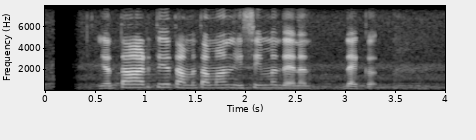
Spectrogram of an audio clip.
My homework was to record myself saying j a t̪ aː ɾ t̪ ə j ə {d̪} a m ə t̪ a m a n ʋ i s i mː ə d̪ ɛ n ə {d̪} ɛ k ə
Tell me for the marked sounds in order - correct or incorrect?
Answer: incorrect: t̪, correct

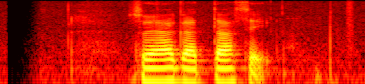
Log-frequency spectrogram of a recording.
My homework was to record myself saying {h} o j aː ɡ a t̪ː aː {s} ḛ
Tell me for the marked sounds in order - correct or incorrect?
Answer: incorrect: s, correct

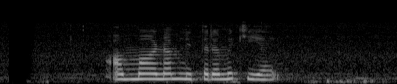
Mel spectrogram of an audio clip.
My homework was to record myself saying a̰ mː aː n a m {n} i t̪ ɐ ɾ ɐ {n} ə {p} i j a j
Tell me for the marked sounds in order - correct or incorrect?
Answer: correct, incorrect: m, incorrect: k

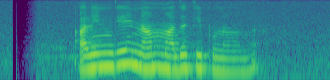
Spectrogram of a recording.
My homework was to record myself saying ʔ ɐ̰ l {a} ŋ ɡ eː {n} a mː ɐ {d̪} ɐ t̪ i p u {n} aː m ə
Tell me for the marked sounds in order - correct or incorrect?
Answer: incorrect: i, correct, correct, correct

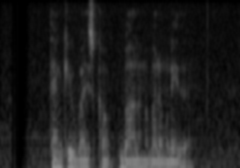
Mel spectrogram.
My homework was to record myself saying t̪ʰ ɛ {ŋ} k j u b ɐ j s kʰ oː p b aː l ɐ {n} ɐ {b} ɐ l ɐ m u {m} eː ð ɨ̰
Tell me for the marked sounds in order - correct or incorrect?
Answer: correct, incorrect: m, correct, incorrect: n

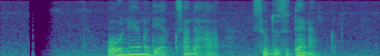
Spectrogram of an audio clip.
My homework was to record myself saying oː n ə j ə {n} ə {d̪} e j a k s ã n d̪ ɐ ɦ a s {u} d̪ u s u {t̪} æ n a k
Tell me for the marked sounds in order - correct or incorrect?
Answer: incorrect: m, correct, correct, correct

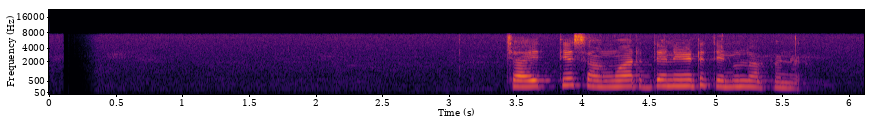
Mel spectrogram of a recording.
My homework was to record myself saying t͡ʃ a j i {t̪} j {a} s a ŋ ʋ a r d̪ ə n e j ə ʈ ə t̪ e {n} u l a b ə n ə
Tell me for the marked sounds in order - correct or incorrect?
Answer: correct, incorrect: ə, correct

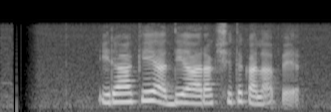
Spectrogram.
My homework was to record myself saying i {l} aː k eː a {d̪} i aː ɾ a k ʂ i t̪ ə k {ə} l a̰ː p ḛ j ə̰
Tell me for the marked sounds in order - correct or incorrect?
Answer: incorrect: ɾ, correct, incorrect: a

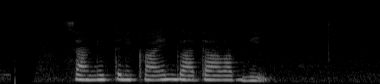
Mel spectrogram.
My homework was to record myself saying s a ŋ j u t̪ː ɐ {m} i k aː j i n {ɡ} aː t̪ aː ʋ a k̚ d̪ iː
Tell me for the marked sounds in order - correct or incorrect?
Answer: incorrect: n, correct

